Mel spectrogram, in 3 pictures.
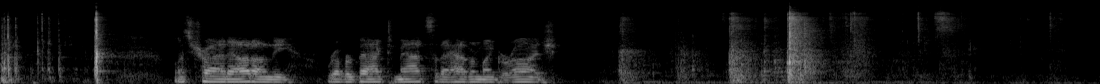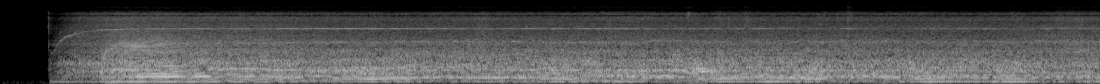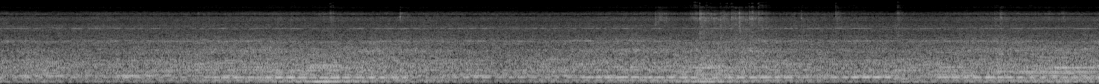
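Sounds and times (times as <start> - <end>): vacuum cleaner motor whine: 11.5 - 32.9.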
